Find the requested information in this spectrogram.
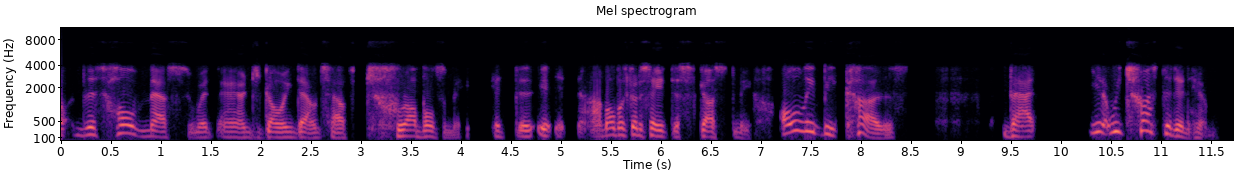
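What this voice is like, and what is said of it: New York City accent. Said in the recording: “You're from New York City. ... we can tell from the accent”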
